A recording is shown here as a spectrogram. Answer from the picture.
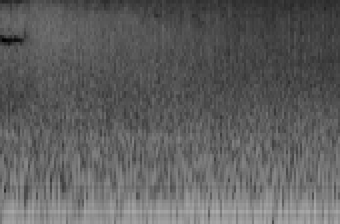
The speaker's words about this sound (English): Wow, it's like a massive fiery path appeared as they joined up. The temperature of lightning can get hotter than the surface of the sun. And that's why when lightning hits things, it can cause so much damage.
